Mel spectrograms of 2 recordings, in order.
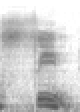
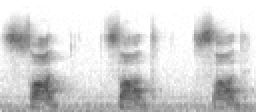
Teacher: আর যেটা জিহ্বাটার মাথাটা পুরা লাগবে আর এই দাঁতটা ওইখান থেকে অনেকখানি মিলাইয়া একদম গোড়া থেকে মধ্য পর্যন্ত লাগবে, এটা ওই যে জিহ্বাটা বেশি পরিমাণে লাগে, এর জন্য এই উচ্চারণটা মোটা হয়ে যায়। যেমন সিন, এটা একদম আগায় লাগে সিন, আর সদটা বলার সময় আগা থেকে গোড়া পর্যন্ত জিহ্বাটা মধ্য পর্যন্ত এরকম লাগে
